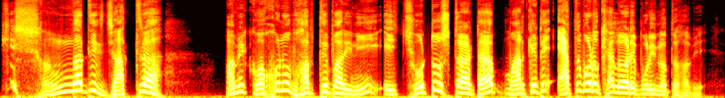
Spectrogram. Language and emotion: Bengali, surprised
